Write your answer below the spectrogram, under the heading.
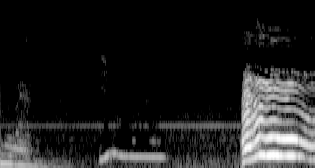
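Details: Siberian Husky upset at not being allowed outside: a falling whine, a quieter held whimper, then a sudden loud harmonic scream that holds high and wavers before slowly dropping; a faint steady hum in the background.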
